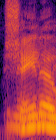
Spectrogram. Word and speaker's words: Shana: Typically, my name does have extra letters in it to like uh to indicate that there it is pronounced the way that it is, like a Y or an I, but my parents weren't buying any extra vowels. Yeah, Shaya without the Y is the way to go.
